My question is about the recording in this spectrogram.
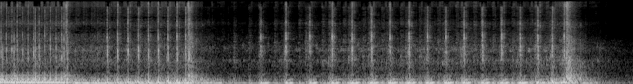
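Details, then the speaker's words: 1968 Plymouth Barracuda with supercharged big-block, first start: lumpy, uneven idle broken by sharp bangs about every half second, backfiring flames out the intake front, pop-off valve venting; untimed yet, cause unknown, number 1 plug dry. "Every time it backfires, it's shooting a big flame out of the front of the intake, which is also not good. No idea why it's acting this stupid."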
